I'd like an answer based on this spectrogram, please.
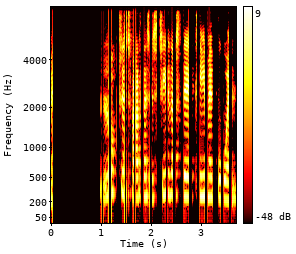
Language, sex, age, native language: Icelandic, female, 12, Icelandic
